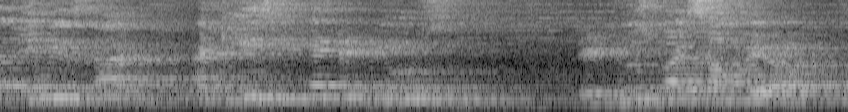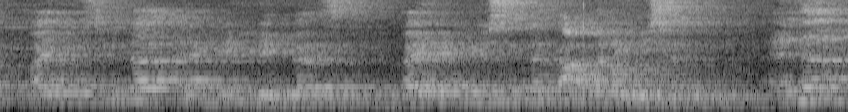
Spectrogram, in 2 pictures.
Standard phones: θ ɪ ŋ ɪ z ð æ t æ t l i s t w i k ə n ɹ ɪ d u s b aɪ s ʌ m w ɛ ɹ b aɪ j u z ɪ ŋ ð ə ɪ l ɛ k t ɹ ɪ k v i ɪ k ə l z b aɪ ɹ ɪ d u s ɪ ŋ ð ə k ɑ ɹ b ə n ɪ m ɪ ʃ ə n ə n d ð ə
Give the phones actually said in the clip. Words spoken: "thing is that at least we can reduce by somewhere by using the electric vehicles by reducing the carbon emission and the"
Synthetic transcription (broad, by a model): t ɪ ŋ ɪ z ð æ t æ t l i s t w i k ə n ɹ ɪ d u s b aɪ s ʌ m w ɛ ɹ b aɪ j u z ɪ ŋ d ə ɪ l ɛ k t ɪ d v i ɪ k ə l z b aɪ ɹ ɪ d u s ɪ ŋ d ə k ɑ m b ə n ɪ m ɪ ʃ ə n ə n d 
